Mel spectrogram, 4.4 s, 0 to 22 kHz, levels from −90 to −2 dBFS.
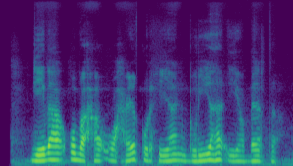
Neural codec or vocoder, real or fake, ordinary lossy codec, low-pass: codec, 44.1 kHz, 2.6 kbps, DAC; fake; none; none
